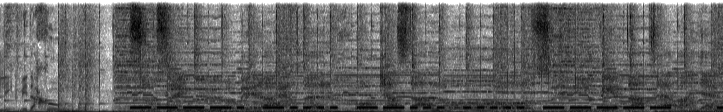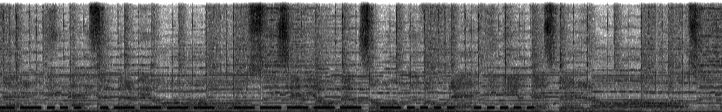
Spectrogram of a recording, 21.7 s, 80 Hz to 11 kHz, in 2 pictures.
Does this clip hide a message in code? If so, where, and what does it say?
Yes: Morse code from 1.9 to 18.9 s, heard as a keyed tone, machine-sent, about 12 wpm, 550 Hz. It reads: 96750 71065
